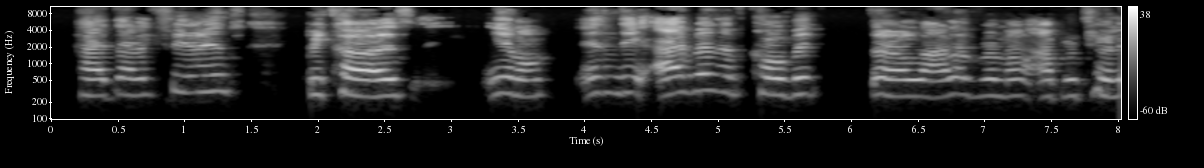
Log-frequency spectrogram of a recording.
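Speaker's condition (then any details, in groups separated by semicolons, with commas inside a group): Spastic quadriplegic cerebral palsy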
